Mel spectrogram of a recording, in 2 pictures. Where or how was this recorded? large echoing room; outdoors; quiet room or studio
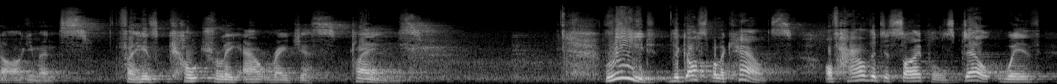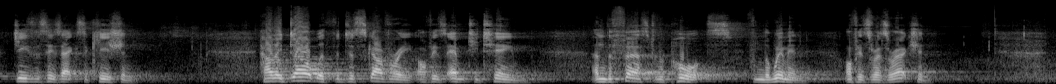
large echoing room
